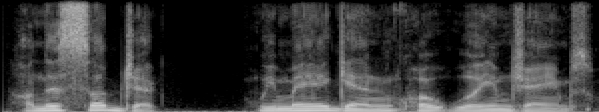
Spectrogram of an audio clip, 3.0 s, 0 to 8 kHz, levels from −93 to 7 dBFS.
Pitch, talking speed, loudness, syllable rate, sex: 120 Hz, 180 wpm, -19 LUFS, 6.1 syllables/s, male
